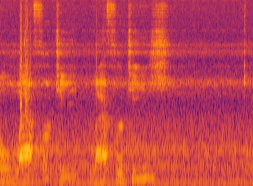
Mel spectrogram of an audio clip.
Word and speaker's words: Lafferty: And apparently there was this family called the Laffertys. Am I pronouncing that right?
